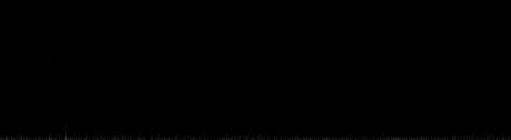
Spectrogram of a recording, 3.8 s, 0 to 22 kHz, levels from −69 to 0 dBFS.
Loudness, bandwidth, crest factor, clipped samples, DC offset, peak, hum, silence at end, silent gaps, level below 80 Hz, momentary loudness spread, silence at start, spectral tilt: -62 LUFS; 16 kHz; 24 dB; under 0.1%; under 0.1%; -40 dBFS; none; 0 s; none; -86 dBFS; 2 LU; 0 s; -4 dB/octave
